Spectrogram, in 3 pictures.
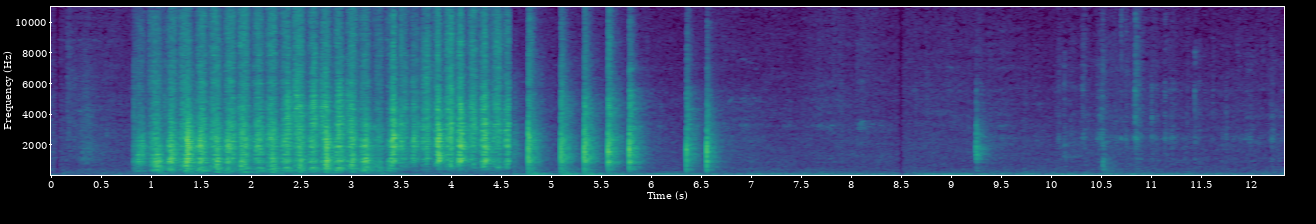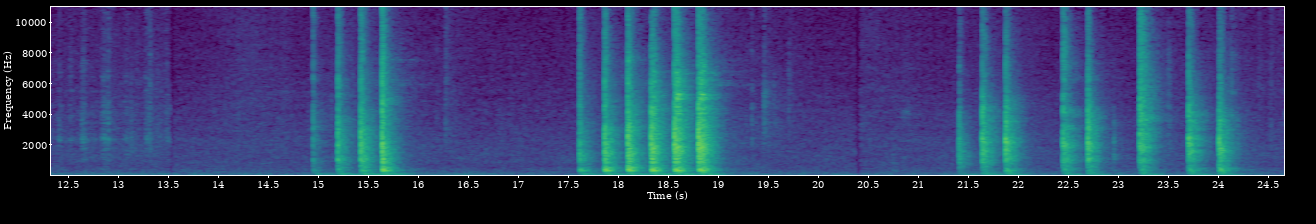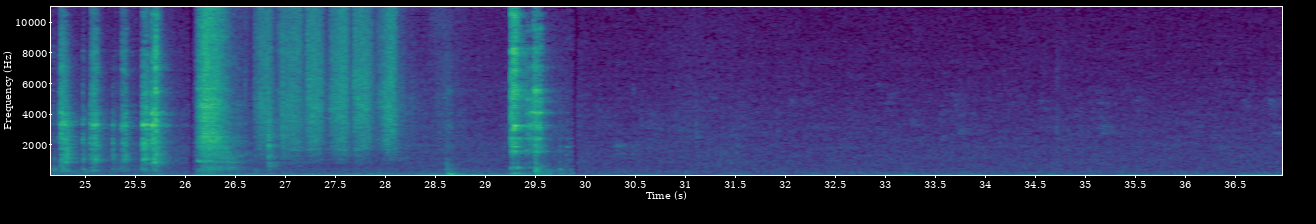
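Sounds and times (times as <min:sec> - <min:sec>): abrasive tool rubbing on wood: 0:00.8 - 0:04.6.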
